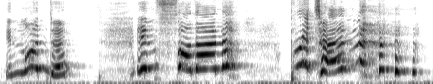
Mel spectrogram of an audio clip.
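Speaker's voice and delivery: very high, loud, incredulous posh Brit; mock British accent. Streamer reacting to a British viewer's pub story, high mock British accent. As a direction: squeal the place names in a hammed-up British accent. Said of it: "O M G, I'm British".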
